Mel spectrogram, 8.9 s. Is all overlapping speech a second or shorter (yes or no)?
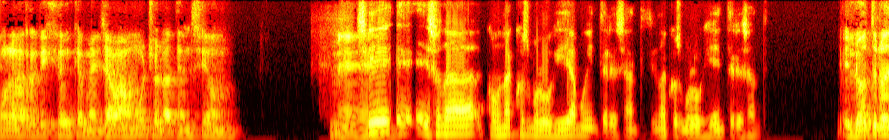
yes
